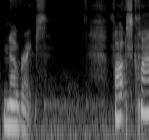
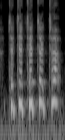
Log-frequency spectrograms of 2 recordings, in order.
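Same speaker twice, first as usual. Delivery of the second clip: higher, mock-scolding tut-tuts; tutting; 8 semitones higher, faster than usual. Fox interrupting bear with scolding tuts. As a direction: cluck disapprovingly.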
